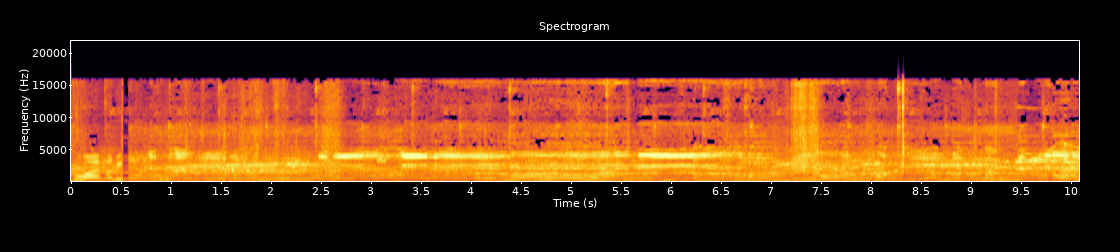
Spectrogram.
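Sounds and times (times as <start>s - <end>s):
toy playing a song with singing: 0.6s - 10.0s.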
